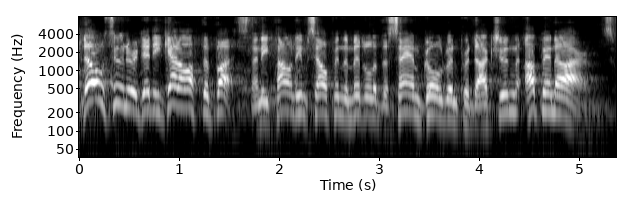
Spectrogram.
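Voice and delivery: usual speaking voice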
